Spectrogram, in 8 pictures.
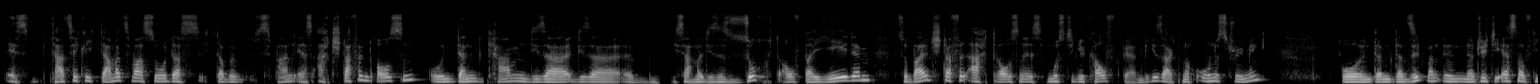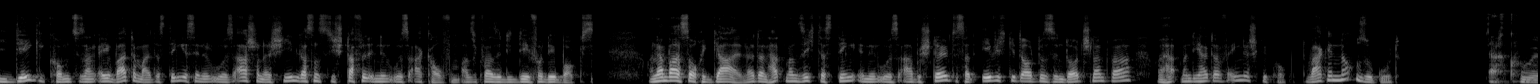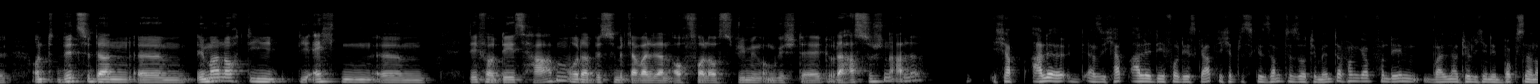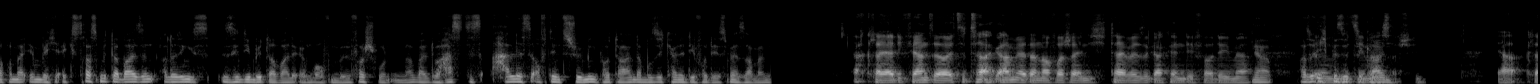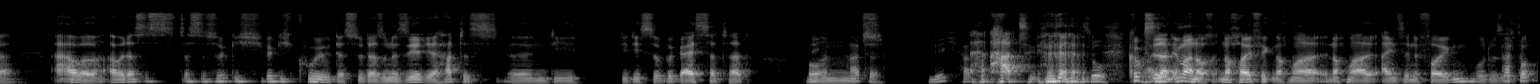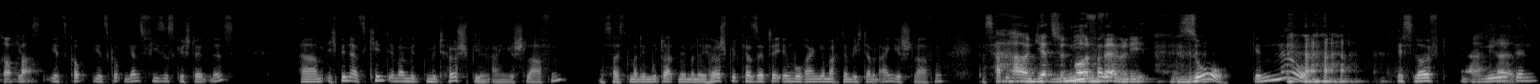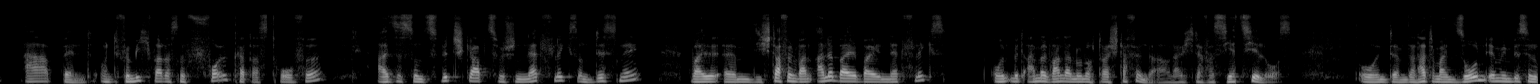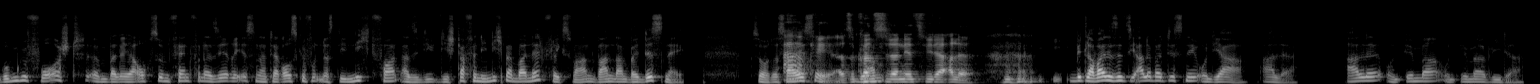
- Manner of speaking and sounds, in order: other background noise; laughing while speaking: "heutzutage"; giggle; laughing while speaking: "Ah"; stressed: "nie"; laughing while speaking: "Morden"; "Modern" said as "Morden"; stressed: "So, genau"; stressed: "jeden Abend"; laugh; giggle
- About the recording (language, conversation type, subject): German, podcast, Welche Serie hast du komplett verschlungen?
